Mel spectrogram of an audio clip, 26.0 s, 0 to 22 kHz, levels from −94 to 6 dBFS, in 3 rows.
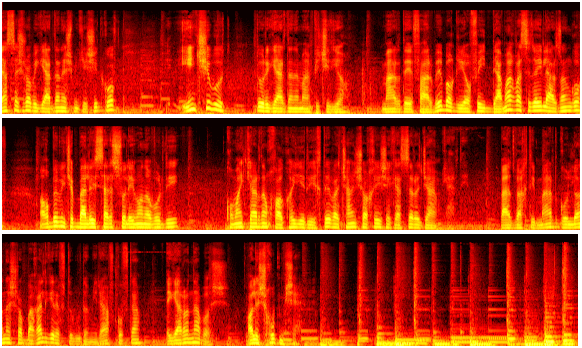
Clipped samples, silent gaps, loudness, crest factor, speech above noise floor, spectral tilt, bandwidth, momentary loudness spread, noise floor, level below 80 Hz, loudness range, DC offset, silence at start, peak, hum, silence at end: under 0.1%; none; -20 LUFS; 20 dB; 21 dB; -6 dB/octave; 16 kHz; 13 LU; -40 dBFS; -30 dBFS; 5 LU; under 0.1%; 0 s; 0 dBFS; none; 0 s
